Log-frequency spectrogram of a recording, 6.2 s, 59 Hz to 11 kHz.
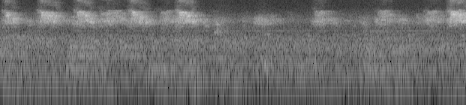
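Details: Singing male barn swallow near its nest and mate, Skala Kallonis, Lesvos, Greece, 10 May 2014; high scratchy twitter bursts come every half second to second, separated by short quieter gaps.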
